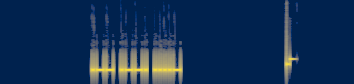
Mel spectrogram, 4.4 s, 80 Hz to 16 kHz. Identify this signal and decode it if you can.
Morse code, heard as a keyed tone, about 38 wpm, 700 Hz. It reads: WP4
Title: Callsign Prefixes for Top 25 DXCC - 40wpm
